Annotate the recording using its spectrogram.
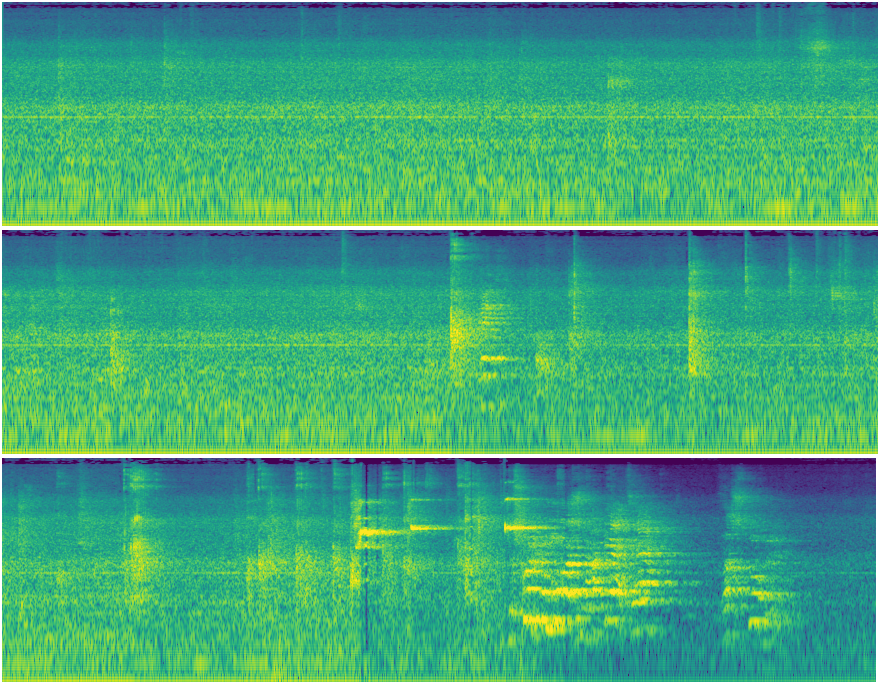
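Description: Table tennis rally in a hall: sharp clicks of a celluloid ball on paddles and table, spaced a second or more apart, over the second half after steady room noise. The rally ends the match's deciding game, and a man's voice follows near the end.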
